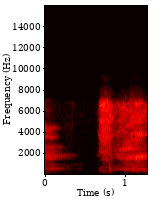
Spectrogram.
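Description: A single stifled sneeze held back by pinching the nose, a soft breathy burst after a brief pause, close to the mic during a golf putting session.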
